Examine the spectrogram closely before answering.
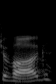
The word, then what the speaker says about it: Gjovaag: So first of all, I'm Gjovaag.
